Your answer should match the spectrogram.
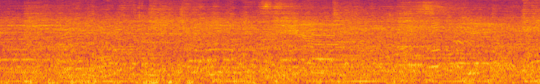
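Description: Crowd at an amateur boxing event roaring and cheering after a hard-fought bout, a dense, steady wall of noise with voices mixed in throughout.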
